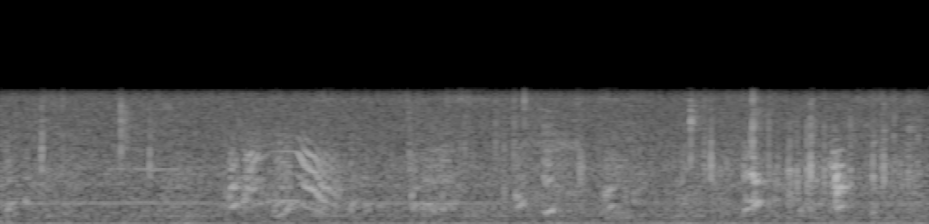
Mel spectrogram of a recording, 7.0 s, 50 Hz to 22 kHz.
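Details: Great Dane puppies aged one week, with mother Gracie, 2012: a short wavering whine among soft squeaks and snuffles, quiet indoor hum beneath.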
